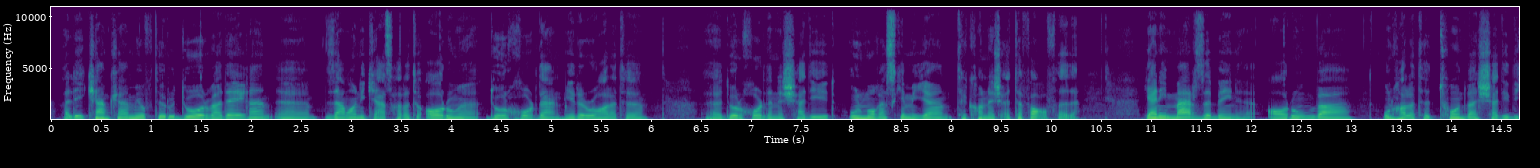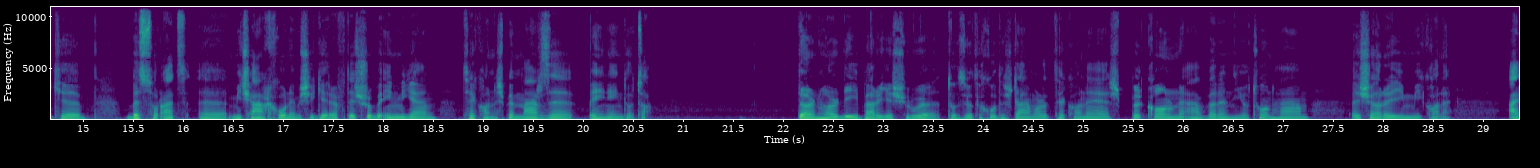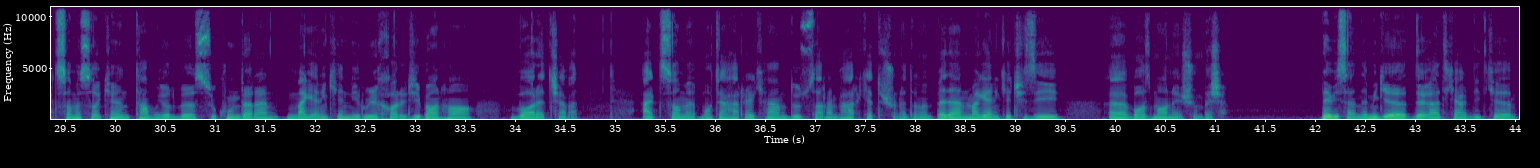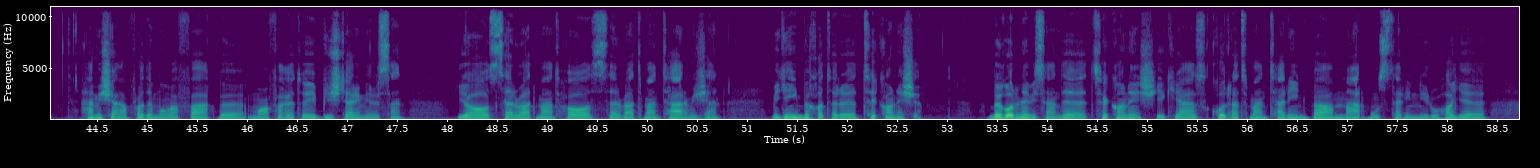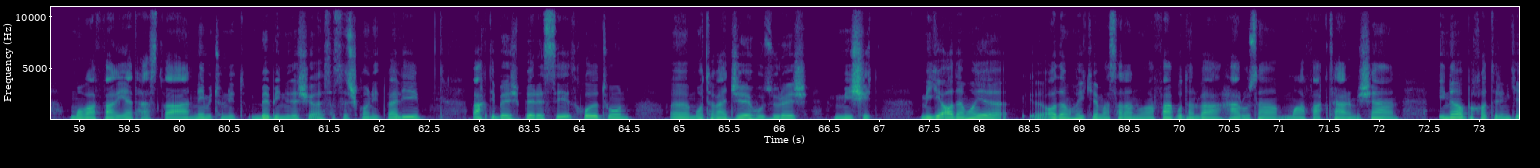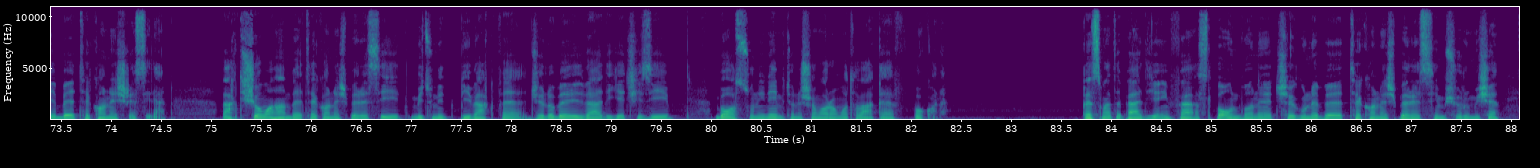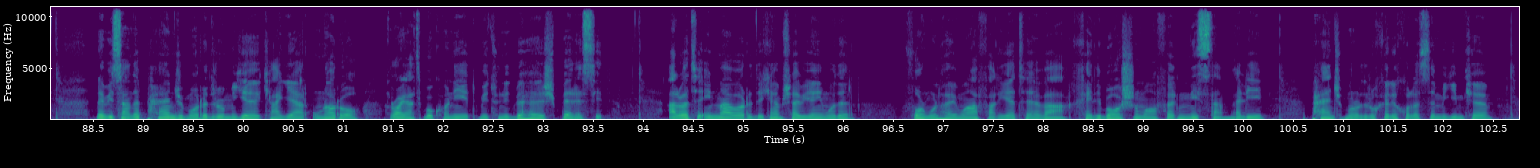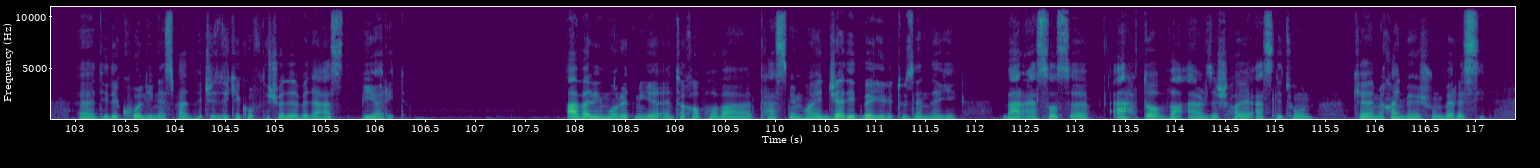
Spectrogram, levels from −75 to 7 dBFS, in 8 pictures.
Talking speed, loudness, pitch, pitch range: 140 wpm, -28 LUFS, 110 Hz, 100-120 Hz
